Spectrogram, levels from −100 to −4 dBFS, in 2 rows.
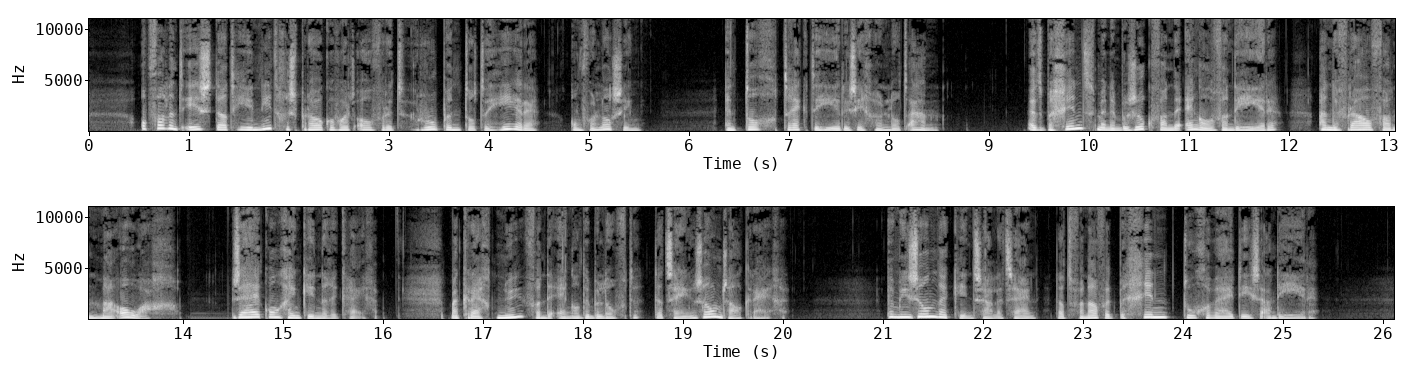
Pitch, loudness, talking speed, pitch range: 165 Hz, -19 LUFS, 170 wpm, 145-200 Hz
